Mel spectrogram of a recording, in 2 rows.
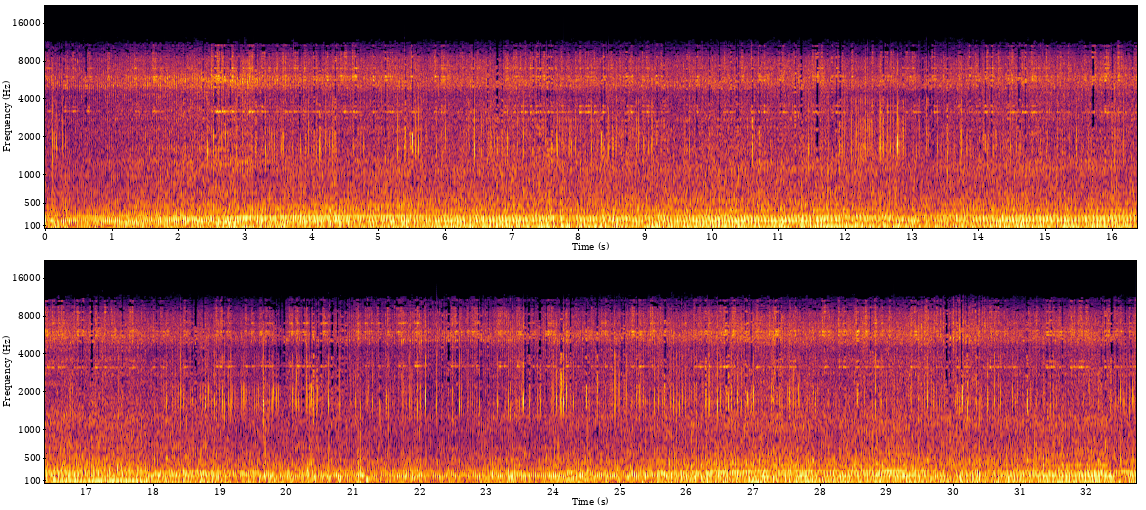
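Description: Briggs & Stratton LO206 single-cylinder four-stroke kart engine running at racing speed, heard from on board the kart. Its pitch climbs steadily as the kart gathers speed, drops back twice when it slows, and climbs again near the end.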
